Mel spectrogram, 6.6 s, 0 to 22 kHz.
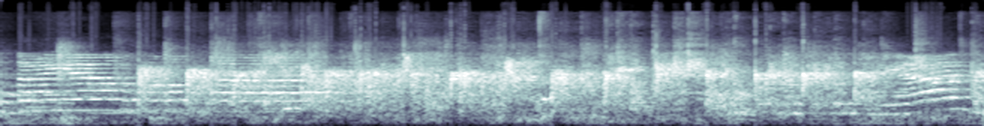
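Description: Students in a classroom applaud group 4, loud continuous clapping filling the room, with voices and cheering mixed into the applause.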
